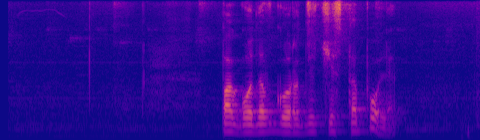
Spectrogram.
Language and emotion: Russian, neutral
